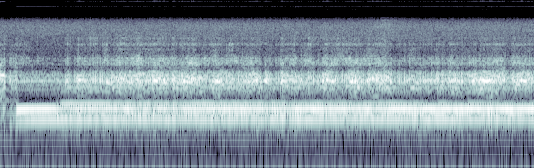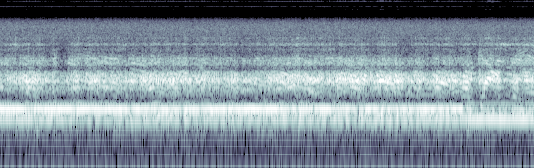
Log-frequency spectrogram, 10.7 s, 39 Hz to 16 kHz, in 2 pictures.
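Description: A strong station received on the 11-metre CB band, heard through the transceiver's speaker: a steady two-pitch tone keyed up just after the start and held, over a haze of band noise.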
